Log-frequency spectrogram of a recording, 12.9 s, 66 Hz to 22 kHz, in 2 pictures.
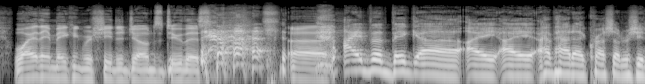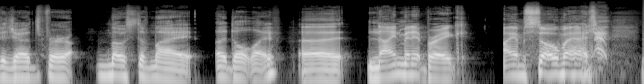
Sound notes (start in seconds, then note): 2.0 laughs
